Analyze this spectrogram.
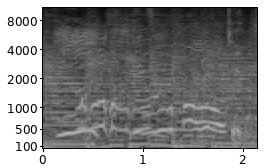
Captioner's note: excited laughter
